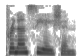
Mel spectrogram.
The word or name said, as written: pronunciation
